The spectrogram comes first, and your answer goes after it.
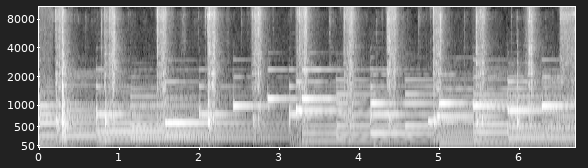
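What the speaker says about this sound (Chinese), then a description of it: "准备一把小葱切成葱花，2个小米椒给它切成小圈" A knife chops scallions and small chili peppers on a cutting board in a steady run of quick cuts, with background music playing throughout.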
